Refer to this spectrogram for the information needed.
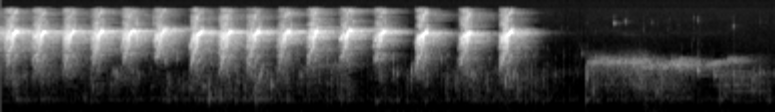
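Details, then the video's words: A female manggar gives a fast burst of sharp, very high chips, about six a second for under three seconds, then a brief, softer buzzy note. "TEMBAKAN MANGGAR BETINA"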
